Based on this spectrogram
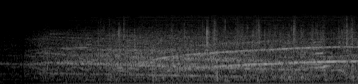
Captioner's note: alarms wailing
